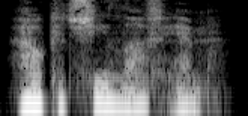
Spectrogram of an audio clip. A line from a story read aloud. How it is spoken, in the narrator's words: Amanda asked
